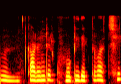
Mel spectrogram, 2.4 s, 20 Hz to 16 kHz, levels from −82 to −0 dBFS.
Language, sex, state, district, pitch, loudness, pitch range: Bengali, female, Jharkhand, Sahebganj, 195 Hz, -18 LUFS, 180-200 Hz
